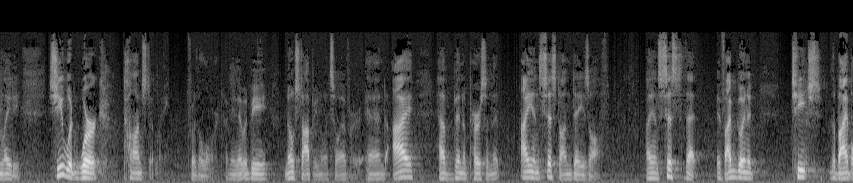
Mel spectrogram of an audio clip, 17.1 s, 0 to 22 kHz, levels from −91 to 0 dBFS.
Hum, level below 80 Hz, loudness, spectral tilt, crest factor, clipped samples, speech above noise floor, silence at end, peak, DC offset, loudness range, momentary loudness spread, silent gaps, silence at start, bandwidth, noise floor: none; -54 dBFS; -23 LUFS; -5 dB/octave; 24 dB; under 0.1%; 29 dB; 0 s; 0 dBFS; 0.2%; 7 LU; 18 LU; none; 0 s; 10.5 kHz; -52 dBFS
